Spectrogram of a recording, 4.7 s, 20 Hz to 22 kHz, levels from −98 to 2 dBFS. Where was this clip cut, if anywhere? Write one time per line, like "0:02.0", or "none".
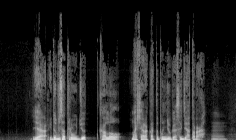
none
